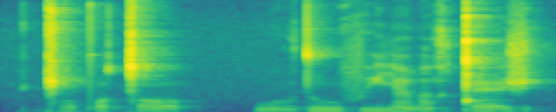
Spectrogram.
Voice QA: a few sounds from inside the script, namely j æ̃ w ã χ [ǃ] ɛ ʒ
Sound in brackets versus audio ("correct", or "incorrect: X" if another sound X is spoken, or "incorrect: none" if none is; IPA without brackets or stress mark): correct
